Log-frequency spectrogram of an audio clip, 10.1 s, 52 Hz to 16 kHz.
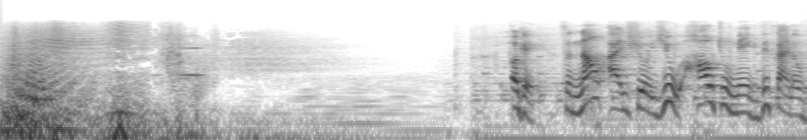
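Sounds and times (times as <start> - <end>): cinematic low rumble: 0.0 - 5.8.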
